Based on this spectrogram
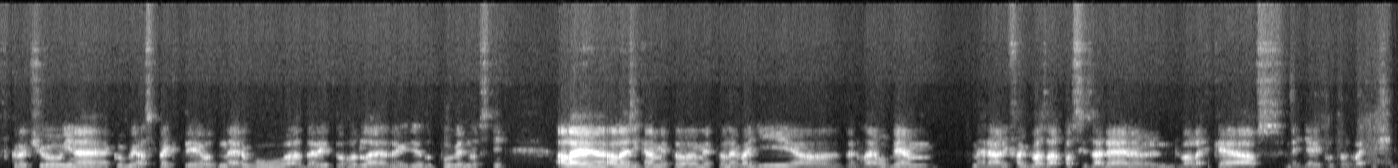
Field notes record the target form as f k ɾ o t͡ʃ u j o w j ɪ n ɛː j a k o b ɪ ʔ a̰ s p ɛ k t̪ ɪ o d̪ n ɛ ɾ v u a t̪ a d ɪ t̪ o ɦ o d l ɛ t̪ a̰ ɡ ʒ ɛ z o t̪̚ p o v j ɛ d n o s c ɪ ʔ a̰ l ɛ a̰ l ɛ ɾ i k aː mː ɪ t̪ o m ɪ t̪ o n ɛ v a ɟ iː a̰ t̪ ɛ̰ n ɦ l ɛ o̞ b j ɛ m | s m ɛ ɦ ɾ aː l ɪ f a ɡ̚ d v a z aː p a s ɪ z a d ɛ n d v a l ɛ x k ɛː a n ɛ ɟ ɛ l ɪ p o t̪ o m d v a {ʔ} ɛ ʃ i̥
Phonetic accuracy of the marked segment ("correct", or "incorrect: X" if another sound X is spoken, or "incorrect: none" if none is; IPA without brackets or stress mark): incorrect: c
